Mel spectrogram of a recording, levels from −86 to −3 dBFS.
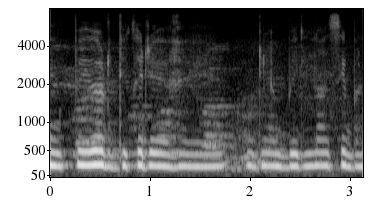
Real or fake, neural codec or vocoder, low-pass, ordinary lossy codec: real; none; 7.2 kHz; none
